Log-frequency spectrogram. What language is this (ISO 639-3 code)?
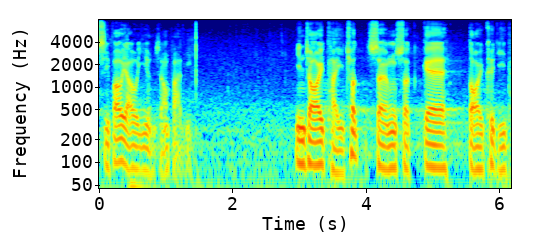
yue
